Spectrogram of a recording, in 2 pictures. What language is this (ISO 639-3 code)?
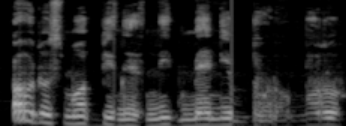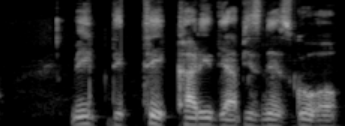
pcm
